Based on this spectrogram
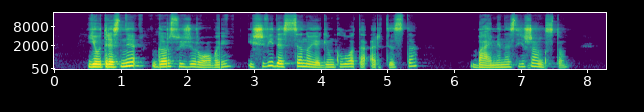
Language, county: Lithuanian, Panevėžys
